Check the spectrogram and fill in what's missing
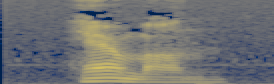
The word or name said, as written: Herman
